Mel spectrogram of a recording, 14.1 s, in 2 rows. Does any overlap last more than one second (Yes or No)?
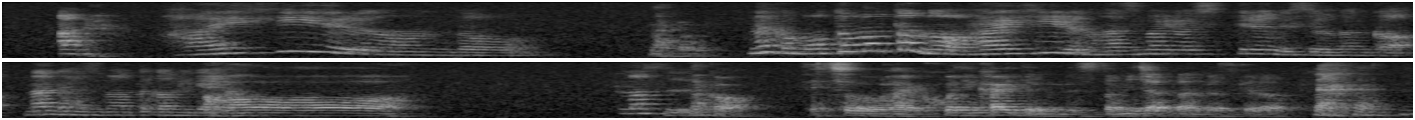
No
